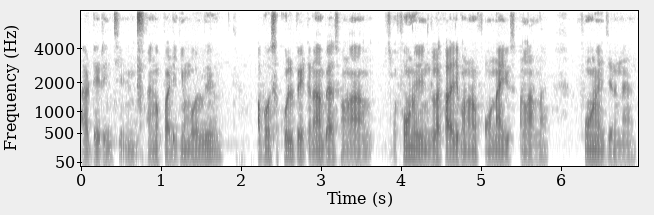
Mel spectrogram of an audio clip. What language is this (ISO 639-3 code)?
tam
